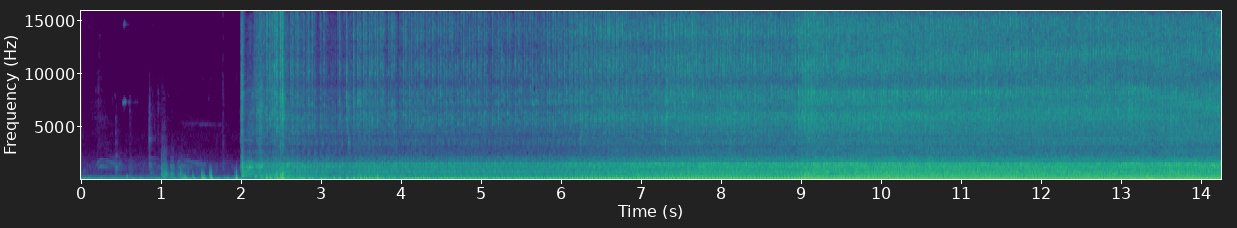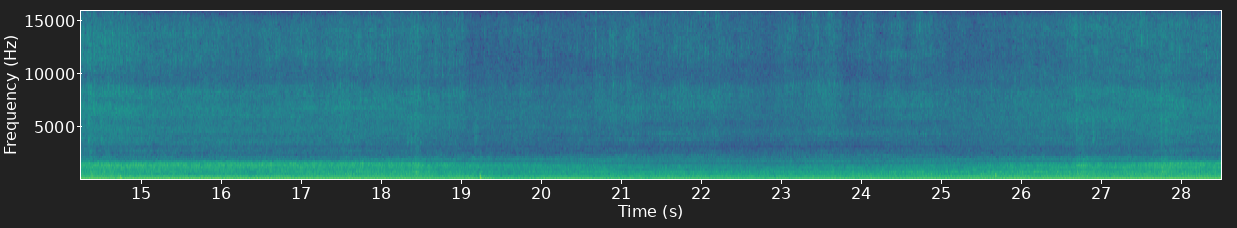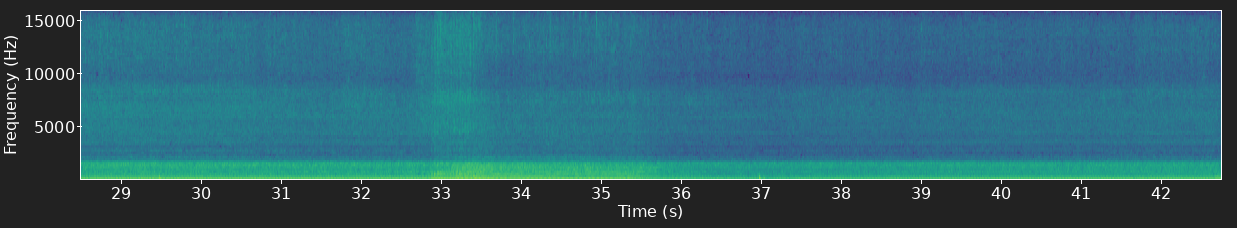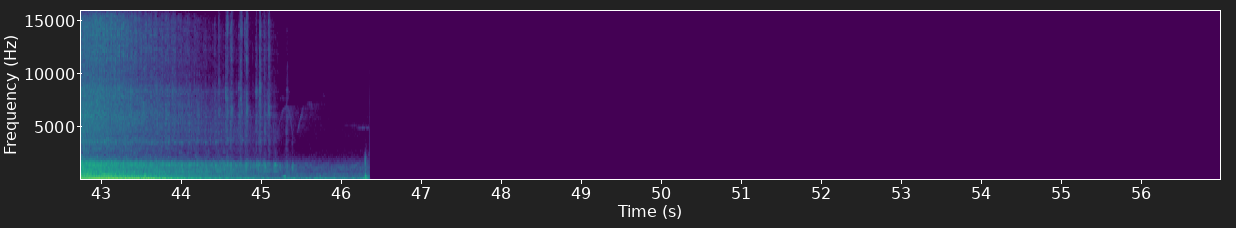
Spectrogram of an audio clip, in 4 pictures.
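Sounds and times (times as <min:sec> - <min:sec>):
riding lawn mower engine: 0:02.0 - 0:45.6.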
